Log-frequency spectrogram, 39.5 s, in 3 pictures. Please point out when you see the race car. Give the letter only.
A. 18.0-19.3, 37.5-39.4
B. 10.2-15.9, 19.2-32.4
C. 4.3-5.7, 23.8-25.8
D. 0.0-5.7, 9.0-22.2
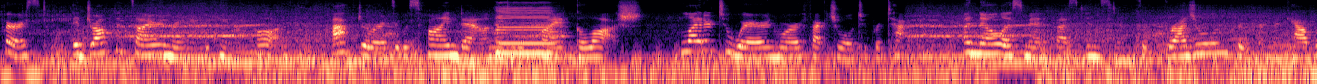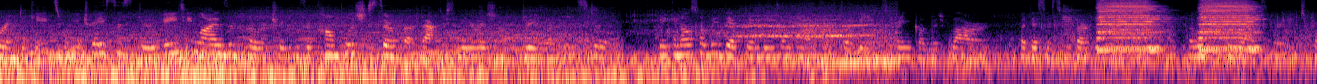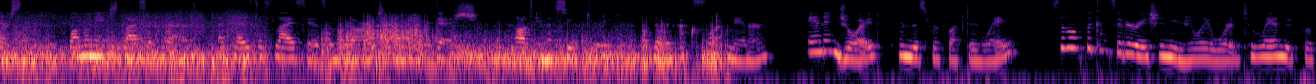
D.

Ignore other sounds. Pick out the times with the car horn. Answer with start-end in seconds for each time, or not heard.
4.3-5.7, 23.8-25.8.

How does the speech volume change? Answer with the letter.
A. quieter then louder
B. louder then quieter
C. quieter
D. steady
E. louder
C.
